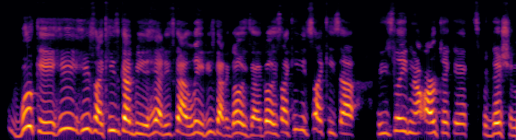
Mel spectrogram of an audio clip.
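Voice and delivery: ordinary talk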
